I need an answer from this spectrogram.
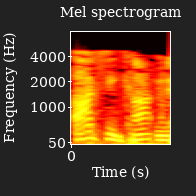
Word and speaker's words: OxyContin: I always have trouble pronouncing it. Oxycontin. Oxycontin. It's Contin. Right. Oxycontin.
